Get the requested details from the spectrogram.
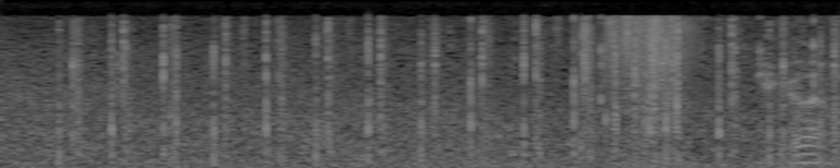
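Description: Footsteps tap on a hard floor in a small echoing room.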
